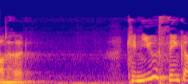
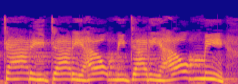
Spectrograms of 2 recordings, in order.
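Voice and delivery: put-on high, pleading child's cry for help; a hurt child wailing for his dad; retold crying plea; 8 semitones higher than usual. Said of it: "and I'm crying".

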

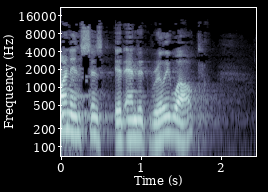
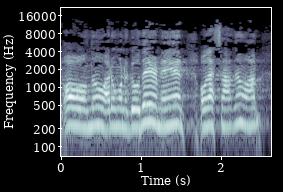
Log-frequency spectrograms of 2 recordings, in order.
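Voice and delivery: loud, high, flustered backpedal; awkward flustered reply; 8 semitones higher, 9 dB louder than usual. Retold or imitated. Preacher acting out a flustered evangelist, loud and high. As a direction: stammer out an awkward no. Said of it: "that's awkward".

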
